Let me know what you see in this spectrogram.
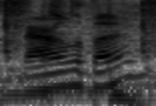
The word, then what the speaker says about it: Marylebone: I'm going to pronounce this wrong, Marylebone? – Yeah, you pronounced it perfectly well.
